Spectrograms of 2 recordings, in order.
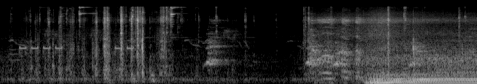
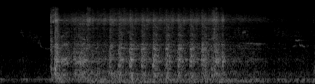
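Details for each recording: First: Car after a new starter was fitted (previously would not start even when tapping the starter solenoid), airbox still disconnected: a quick crank, the engine catches cleanly and settles into a smooth, even idle; starter working fine. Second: Hyundai Elantra after reconnecting the disconnected starter S terminal: starter cranks evenly under two seconds, engine almost catches but never fires; leaking fuel line pouring gasoline, no fuel pressure.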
